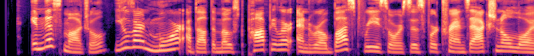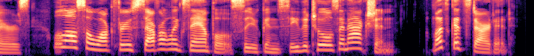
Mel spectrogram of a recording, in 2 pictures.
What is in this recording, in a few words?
Engaging Upbeat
